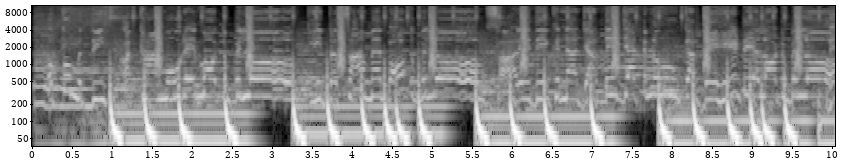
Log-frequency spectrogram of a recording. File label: Drum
